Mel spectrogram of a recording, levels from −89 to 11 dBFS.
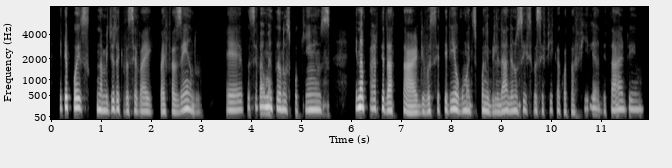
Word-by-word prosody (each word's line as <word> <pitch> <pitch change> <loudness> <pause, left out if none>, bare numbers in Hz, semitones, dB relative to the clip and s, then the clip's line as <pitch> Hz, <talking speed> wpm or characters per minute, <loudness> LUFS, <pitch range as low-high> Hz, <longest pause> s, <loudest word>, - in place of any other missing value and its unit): E 210 - -5
depois, 215 -2 +5
na 175 -1 +4
medida 170 +4 -1
que - - -14
você 150 +2 -4
vai 145 -1 -4
vai 140 - -2
fazendo, 145 - -2 0.5
eh, 165 +1 -2
você 220 +1 -9
vai 235 +1 0
aumentando 205 -5 +4
aos 170 - -4
pouquinhos. 170 +2 -1 0.5
E - - +1
na 225 0 +12
parte 200 -2 -3
da 160 -2 +3 0.2
tarde, 125 -3 +1
você 150 +4 -5
teria 180 +3 +1
alguma 160 0 -1
disponibilidade? 140 +1 -3
Eu - - -1
não 160 - -1
sei 170 +5 -6
se 140 - -18
você 160 -1 -7
fica 160 -2 -12
com 140 0 -10
a - - -8
tua 135 -1 -11
filha 195 - -9
de 145 - -17
tarde. 180 +2 -4
165 Hz, 180 wpm, -23 LUFS, 145-190 Hz, 0.5 s, na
